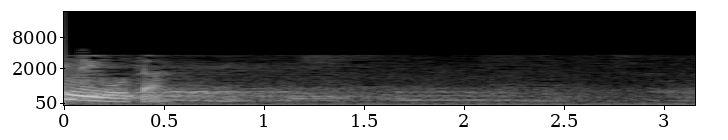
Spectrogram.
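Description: An elderly man speaks calmly into a microphone, close by.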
